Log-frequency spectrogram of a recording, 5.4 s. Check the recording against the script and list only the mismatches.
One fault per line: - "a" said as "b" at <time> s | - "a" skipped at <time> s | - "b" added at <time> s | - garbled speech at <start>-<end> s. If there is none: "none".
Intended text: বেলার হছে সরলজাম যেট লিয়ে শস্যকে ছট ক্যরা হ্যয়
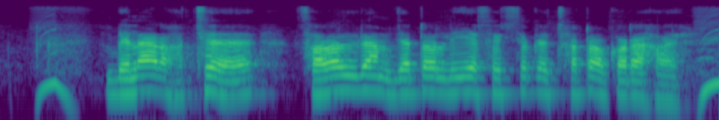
none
